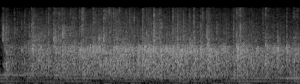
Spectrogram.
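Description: A church congregation claps during a worship service sermon, a continuous, even roar of applause held at a steady level throughout, fairly close and full.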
